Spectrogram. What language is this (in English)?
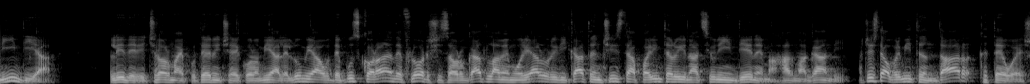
Romanian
